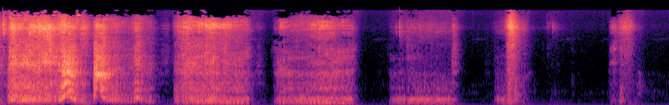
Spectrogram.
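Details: Jack Russell Terrier attacking a Doberman over a bed indoors; loud snarling growls and rough barks at first, then shorter grumbling growls fading to a few sharp sounds and silence.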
